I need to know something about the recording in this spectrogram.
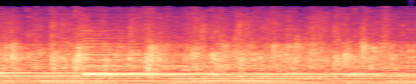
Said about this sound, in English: If you believe that, clap your hands one more time to the Lord.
